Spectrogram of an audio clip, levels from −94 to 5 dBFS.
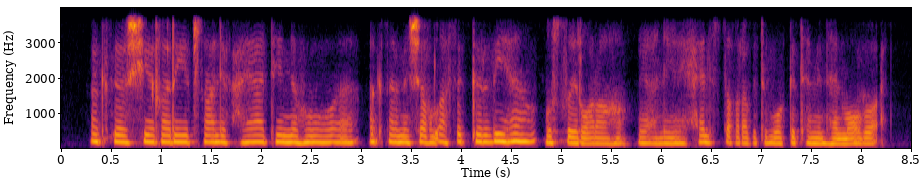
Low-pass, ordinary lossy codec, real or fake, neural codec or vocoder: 3.6 kHz; none; real; none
